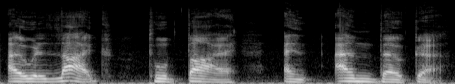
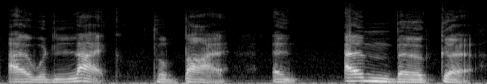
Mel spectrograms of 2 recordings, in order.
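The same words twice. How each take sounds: The two takes are said the same way.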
